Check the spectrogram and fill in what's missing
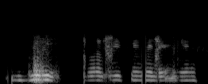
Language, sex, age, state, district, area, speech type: Urdu, female, 45-60, Bihar, Khagaria, rural, conversation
